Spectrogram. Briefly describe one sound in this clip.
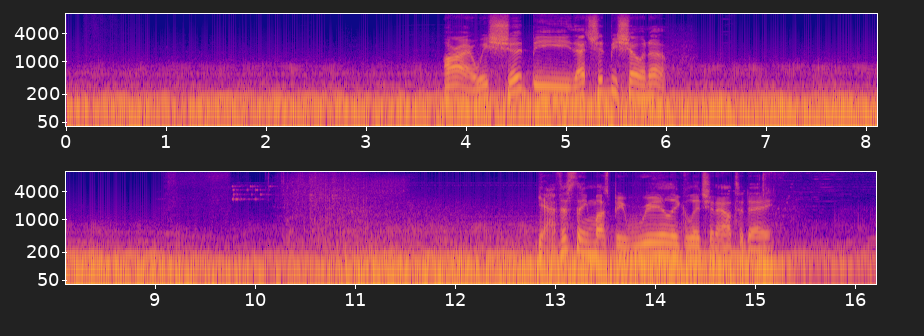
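A spaceship engine hums low and steady.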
